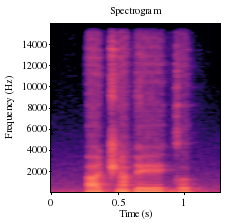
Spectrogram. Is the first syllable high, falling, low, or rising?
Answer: low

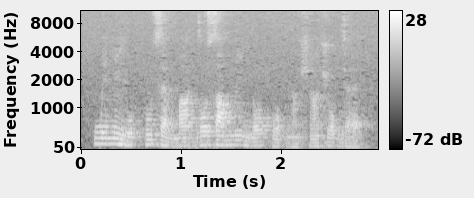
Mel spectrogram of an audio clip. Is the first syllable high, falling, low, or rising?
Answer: high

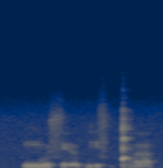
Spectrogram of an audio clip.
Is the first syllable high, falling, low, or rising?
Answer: high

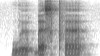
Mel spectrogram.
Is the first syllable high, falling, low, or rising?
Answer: high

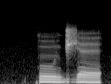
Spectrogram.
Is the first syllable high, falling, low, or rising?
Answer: low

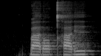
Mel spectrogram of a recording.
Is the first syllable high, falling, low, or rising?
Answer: low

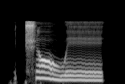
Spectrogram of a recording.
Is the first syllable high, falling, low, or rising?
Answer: falling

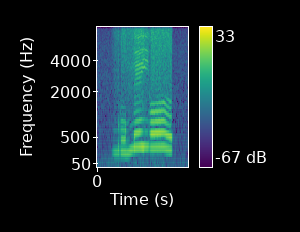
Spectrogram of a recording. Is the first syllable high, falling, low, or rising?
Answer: low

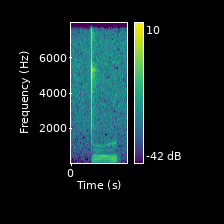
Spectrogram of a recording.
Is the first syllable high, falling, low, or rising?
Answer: rising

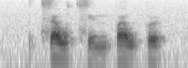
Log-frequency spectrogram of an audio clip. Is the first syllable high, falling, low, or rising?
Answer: high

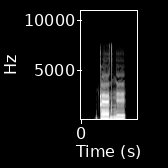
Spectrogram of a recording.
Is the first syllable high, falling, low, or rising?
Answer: high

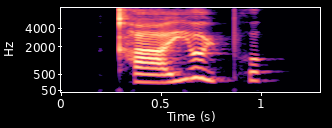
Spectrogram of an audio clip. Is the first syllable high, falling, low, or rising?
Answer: rising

